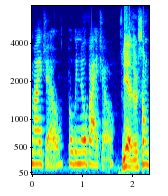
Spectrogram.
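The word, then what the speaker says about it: baijiu: me which reminds me by joe or baiju however you say it it's definitely not any it's by joe right yeah by joe but it's it's kind of like spelled like a jew but by joe is how you say i you yeah but that's a joke sound right joe it's mandarin so like they have opinion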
